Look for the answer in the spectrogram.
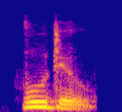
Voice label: "hoodoo", Indian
